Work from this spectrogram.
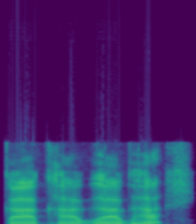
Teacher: का वर्ग में मतलब का खा गा घा ये सब जो आता है ना, इसमें सब क्या है कंठ का है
